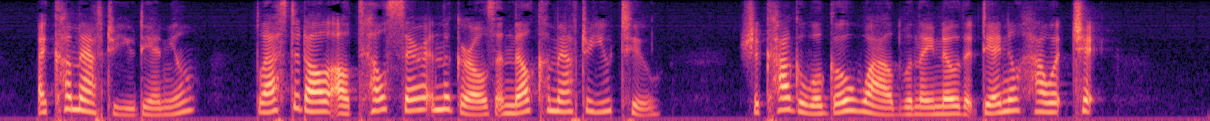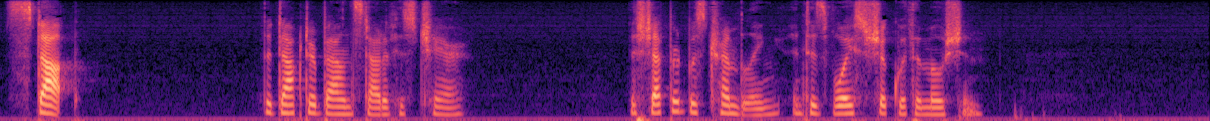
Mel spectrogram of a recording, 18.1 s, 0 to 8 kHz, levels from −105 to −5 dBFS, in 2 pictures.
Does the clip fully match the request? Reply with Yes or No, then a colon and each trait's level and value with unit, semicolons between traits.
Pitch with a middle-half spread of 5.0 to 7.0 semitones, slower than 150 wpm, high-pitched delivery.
No: wide, 5.4 semitones; average, 160 wpm; high, 205 Hz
